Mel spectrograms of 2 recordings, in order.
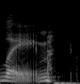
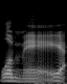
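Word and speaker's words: lamé: And he goes, "I'm gonna be that guy, but instead of blue, it's gonna be gold lame." – Oh god. – Instead of LeMay.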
